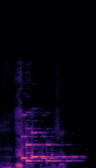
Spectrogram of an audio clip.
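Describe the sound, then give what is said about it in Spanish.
A mobile phone ringtone sounds for about a second, a bright sustained electronic melody that cuts off abruptly, with a brief bit of voice at the start. “No, te juro que no fui yo. Bien. Te lo juro. No. El mío no suena así.”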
